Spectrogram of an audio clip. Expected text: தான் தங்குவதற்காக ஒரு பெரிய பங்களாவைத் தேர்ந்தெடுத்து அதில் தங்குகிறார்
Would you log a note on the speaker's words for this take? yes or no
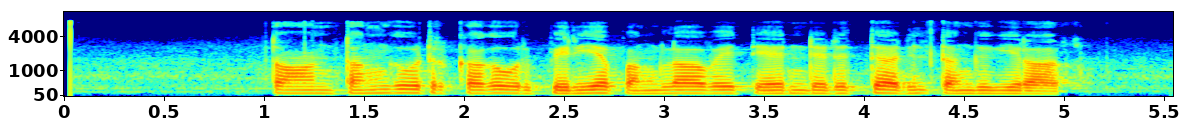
no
